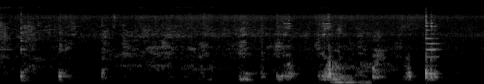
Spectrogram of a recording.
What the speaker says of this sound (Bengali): মাছের ঝাল করবো তো সুন্দর করে মশলাগুলো কষাতে হয়।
